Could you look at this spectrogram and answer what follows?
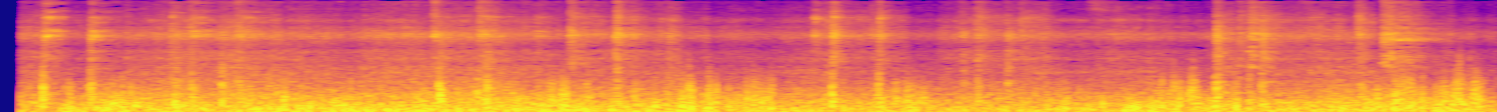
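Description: Steel wheels of a State Railway of Thailand passenger train clacking over the joints of jointed rail, in groups of clicks about every second, over the steady rumble of the moving carriages.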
